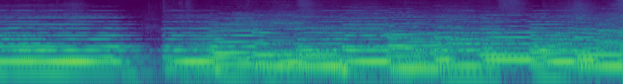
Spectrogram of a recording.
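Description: Church organ playing a hymn tune in held chords that change every second or so, with a brief break in the sound about two seconds in before it goes on.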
